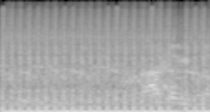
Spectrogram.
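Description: Rapid, continuous gunfire rattles in dense bursts throughout a firefight in the video game Blood Harvest Apocalypse.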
